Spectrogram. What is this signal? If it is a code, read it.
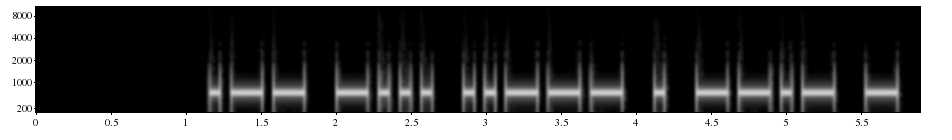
Morse code, heard as a keyed tone, about 17 wpm, 700 Hz. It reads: WB2EQT
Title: USA Call Signs 17wpm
